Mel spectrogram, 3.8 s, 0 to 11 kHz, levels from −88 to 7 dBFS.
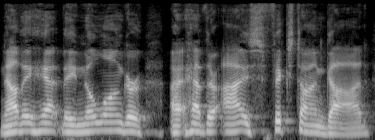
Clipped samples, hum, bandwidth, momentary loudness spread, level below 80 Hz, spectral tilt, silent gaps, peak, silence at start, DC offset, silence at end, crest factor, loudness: under 0.1%; none; 10.5 kHz; 5 LU; -54 dBFS; -6.5 dB/octave; none; 0 dBFS; 0 s; under 0.1%; 0.05 s; 16 dB; -18 LUFS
